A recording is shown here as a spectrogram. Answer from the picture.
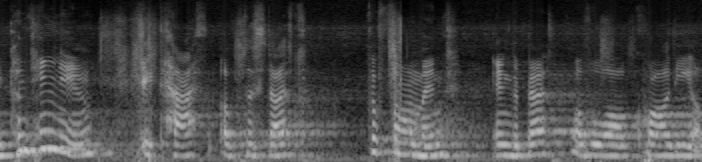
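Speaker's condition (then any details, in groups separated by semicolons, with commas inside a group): Cerebral palsy; speech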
